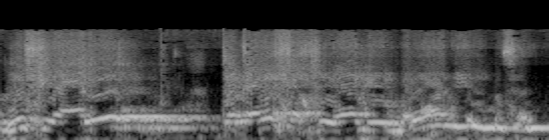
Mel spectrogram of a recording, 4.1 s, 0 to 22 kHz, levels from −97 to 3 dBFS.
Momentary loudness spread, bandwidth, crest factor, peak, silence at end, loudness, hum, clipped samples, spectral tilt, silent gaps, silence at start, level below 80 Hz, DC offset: 4 LU; 10 kHz; 12 dB; -16 dBFS; 0 s; -28 LUFS; none; under 0.1%; -3 dB/octave; none; 0 s; -60 dBFS; under 0.1%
